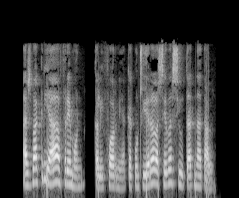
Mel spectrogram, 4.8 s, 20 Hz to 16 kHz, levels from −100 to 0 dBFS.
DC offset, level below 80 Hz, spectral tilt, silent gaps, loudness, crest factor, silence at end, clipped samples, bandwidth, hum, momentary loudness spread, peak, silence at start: under 0.1%; -54 dBFS; -3 dB/octave; 1.72-1.89 s; -17 LUFS; 18 dB; 0.5 s; under 0.1%; 8.4 kHz; none; 12 LU; 0 dBFS; 0.45 s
